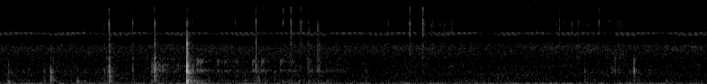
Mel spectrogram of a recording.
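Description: A knife clicks and scrapes against a plate.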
